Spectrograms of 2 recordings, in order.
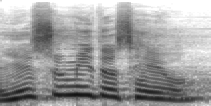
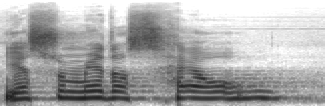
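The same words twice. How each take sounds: First: It is said in plain native Korean. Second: It is said with a foreign missionary's broken accent.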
